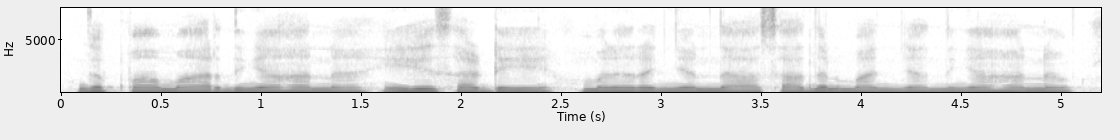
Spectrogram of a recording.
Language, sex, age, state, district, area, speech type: Punjabi, female, 18-30, Punjab, Tarn Taran, rural, spontaneous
